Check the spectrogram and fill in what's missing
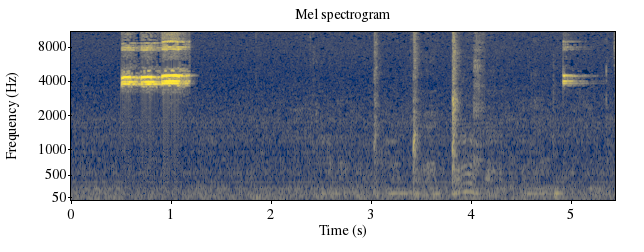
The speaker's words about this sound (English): Tweets ain't tweeting. The cheap whistle. The whistle broke.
